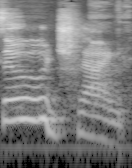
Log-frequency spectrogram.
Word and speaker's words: Suge Knight: It's pronounced Suge Knight.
